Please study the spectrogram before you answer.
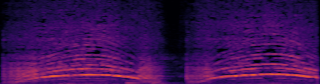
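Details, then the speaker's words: Haier front-load washing machine with front door, frame and front half-tub removed: scraping whine swells and fades about every two seconds with drum rotation; not tripod, shock absorbers or door seal — drum rubbing, cause not yet found. "还是有这个声音，对吧？那我们接下来再继续拆。"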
